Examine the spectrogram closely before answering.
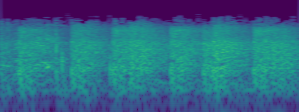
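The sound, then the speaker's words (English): Rapid, overlapping gunshots from a Western shootout between outlaws sheltering behind rocks and gunmen firing from timber. The loud, dense bursts run through the whole clip with no voices. “All right, return the fire.”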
